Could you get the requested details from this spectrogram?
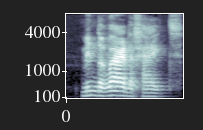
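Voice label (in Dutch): "minderwaardigheid", Dutch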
